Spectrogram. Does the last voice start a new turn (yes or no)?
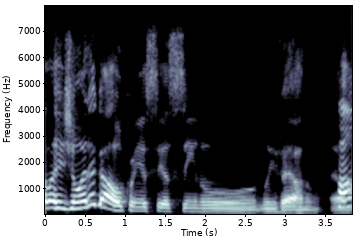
yes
